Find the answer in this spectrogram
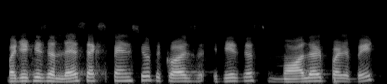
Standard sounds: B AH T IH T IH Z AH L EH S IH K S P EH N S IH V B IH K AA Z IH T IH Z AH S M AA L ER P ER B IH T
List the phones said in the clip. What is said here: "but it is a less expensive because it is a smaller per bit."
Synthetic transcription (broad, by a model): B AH T IH T IH Z AH L EH S IH K S P EH N S IH V B IH K AA Z IH T IH Z AH S M AA L ER P ER B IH T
